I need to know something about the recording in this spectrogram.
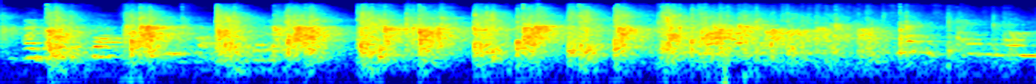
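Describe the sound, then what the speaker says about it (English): An audience claps together at a stand-up comedy show, starting in rough unison and then speeding up, with sharp loud rhythmic claps that sometimes line up into single strokes, near and continuous throughout. "we're also going to do a clap"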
